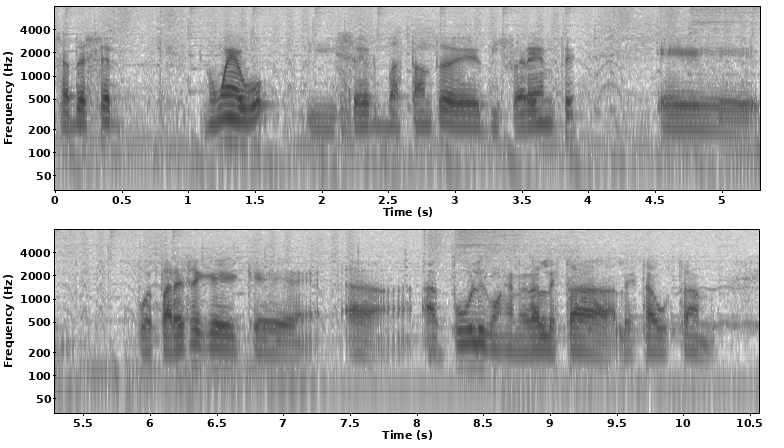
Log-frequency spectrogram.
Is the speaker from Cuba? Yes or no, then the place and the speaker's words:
yes; Cárdenas, Matanzas, Cuba; also born or lived in Las Tunas; y muy muy pequeño nos mudamos para Matanzas, o sea, para el occidente. Y realmente mi formación, mi crecimiento fue en Matanzas, específicamente en Cárdenas.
